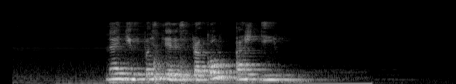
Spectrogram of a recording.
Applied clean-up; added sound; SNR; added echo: neural separator model SepFormer DNS4.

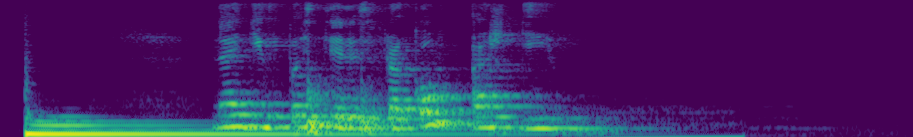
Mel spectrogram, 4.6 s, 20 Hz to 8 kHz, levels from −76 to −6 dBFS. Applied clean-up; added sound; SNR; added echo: none; Tabla; -4 dB; reverberation time 0.8 s.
